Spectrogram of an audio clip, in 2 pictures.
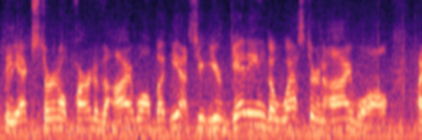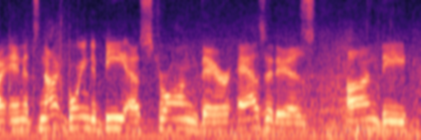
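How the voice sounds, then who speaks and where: A male meteorologist with a slightly high voice delivers a live technical briefing. He explains things in careful, precise detail. A clear humming rumble runs under his voice. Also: normal speed. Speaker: hurricane expert meteorologist. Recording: clear hum and rumble of noise.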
